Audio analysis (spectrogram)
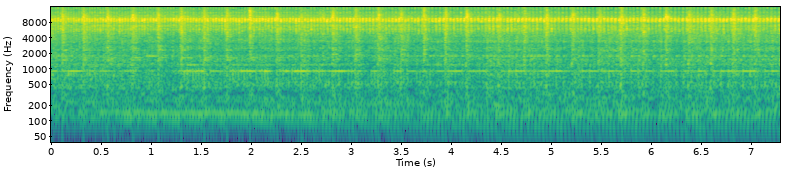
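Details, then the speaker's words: Vespa two-stroke scooter after carburetor adjustment to stop flooding, which previously stalled it within about 10 minutes: holds a steady even beat with no stumbling, popping or sputter; running normally. "sekarang kita Nyalakan lagi apakah pespanya hidupnya sempurna eh hidupnya sempurna bisa hidup apakah masih banjir ya"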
